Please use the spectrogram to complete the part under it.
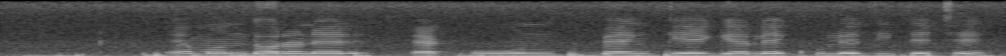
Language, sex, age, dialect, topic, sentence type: Bengali, female, 31-35, Western, banking, statement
